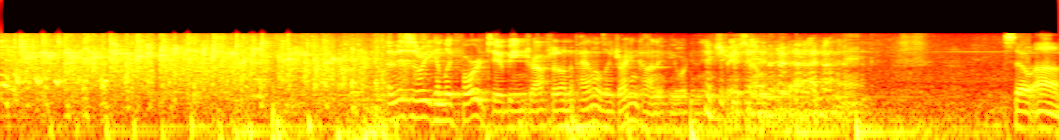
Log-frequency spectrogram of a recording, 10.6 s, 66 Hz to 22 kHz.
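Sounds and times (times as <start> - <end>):
laughter: 0.0 - 4.3, 6.9 - 8.8
crowd applauding: 0.0 - 4.7
speech: 3.9 - 8.7, 10.1 - 10.5.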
